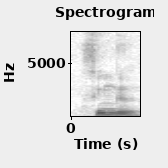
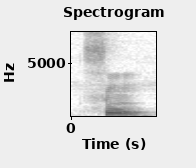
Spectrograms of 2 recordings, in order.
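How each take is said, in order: First: The word ends with an audible hard g sound. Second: The word ends in a nasal with no g. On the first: The speaker calls it wrong. "we Indian learners say that one as sing" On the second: The speaker calls it right. "go sound is not there"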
